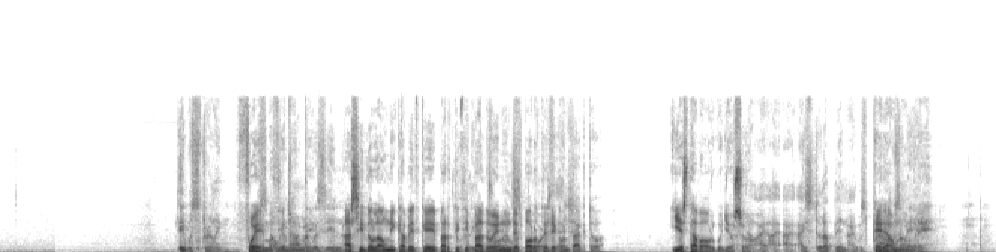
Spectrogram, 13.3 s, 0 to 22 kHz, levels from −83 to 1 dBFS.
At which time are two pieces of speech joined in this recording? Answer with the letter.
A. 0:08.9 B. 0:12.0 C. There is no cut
C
